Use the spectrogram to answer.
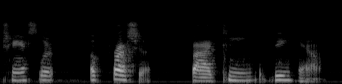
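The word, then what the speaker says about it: Wilhelm: In 1862, Otto Binbar uh Bismar was appointed Chancellor of Prussia by King Vham and in German you pronounce a W as a V.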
